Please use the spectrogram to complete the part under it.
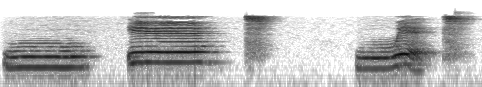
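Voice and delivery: "W-, it, wit" split into separate sounds, then blended; sounds chopped apart. Shown as a demonstration. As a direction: chop "wit" into its sounds slowly. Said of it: "Chop the sounds in wit".

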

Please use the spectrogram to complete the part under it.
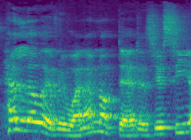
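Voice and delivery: high, breezy announcement; cheery Hamlet. Acted. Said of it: "And Hamlet steps in".

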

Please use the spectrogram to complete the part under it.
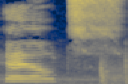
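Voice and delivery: slow, hushed mock church prayer. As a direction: pray it like a mock sermon in a church. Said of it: "ich mach kurz ein, ein Gebet". (langsames, gespieltes Gebet in der Kirche)

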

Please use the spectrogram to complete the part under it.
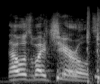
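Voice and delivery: high, loud mock lament; overacted grief. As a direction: wail like a tragic hero. Pet lost, mock grief.

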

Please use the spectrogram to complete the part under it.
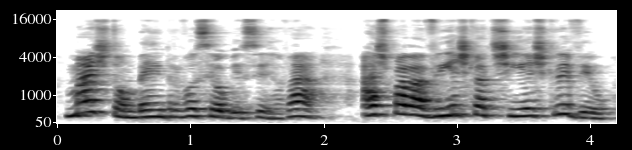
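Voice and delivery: ordinary delivery

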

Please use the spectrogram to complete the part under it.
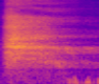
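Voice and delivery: long breathy sigh. Real, not acted. Reader pausing between stories, sighing. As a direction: let out an audible breath.

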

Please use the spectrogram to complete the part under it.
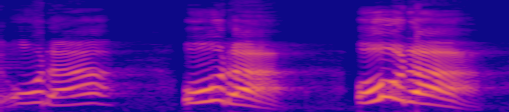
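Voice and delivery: loud high cry of order; imitating the Speaker. Preacher mimics Speaker calling the house to order. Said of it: "he spends the whole time saying".

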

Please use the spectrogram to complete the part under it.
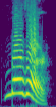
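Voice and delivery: high, loud outraged cry; cried out. Acted. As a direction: cry out in disbelief. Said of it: "cried Mickey".

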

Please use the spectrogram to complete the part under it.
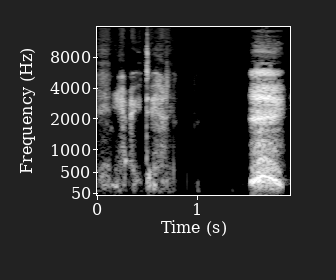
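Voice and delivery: breathy laugh through the words; laughing whisper. Real, not acted. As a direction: giggle it out under breath.

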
